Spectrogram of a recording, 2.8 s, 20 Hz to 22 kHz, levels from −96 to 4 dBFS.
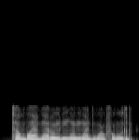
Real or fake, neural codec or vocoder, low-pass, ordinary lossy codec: fake; autoencoder, 44.1 kHz, a latent of 192 numbers a frame, MeloTTS; 5.4 kHz; none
